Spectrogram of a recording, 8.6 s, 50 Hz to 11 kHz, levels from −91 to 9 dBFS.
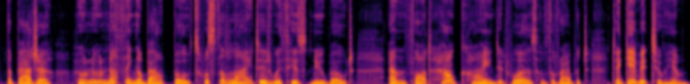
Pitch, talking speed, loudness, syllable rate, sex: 235 Hz, 190 wpm, -18 LUFS, 4.5 syllables/s, female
